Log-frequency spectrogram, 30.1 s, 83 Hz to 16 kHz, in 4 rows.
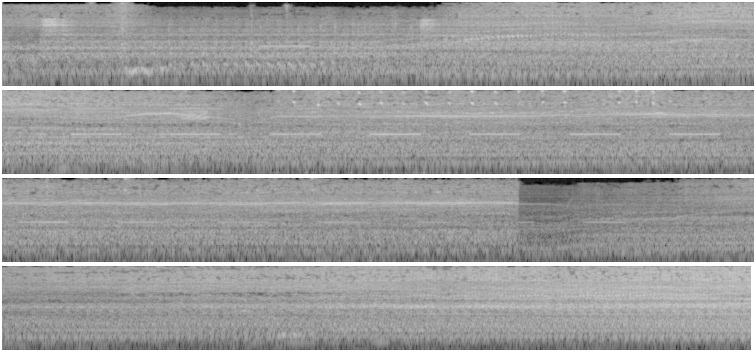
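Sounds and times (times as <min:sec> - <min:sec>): model truck motor whine: 0:00.0 - 0:30.0
reversing beeper: 0:02.6 - 0:03.2, 0:04.2 - 0:22.7.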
